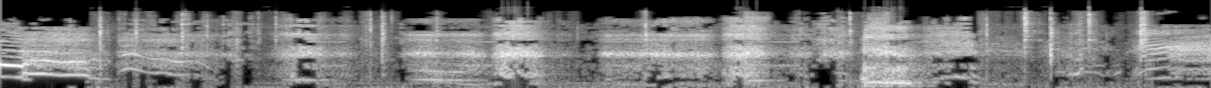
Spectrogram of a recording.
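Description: A woman in labour crying out in pain as she pushes. A loud falling cry comes at the start, followed by gasping and strained breathing.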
